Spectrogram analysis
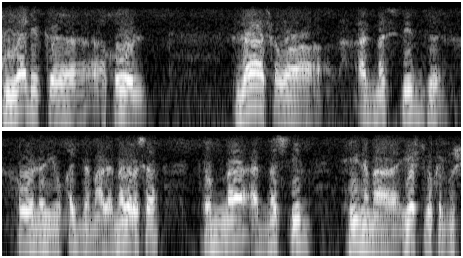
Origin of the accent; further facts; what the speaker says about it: Damascus, Damascus Governorate, Syria; كان عندنا في دمشق مروج موقوفة لرعاية الخيل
